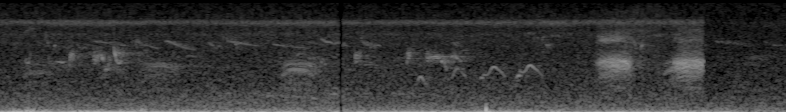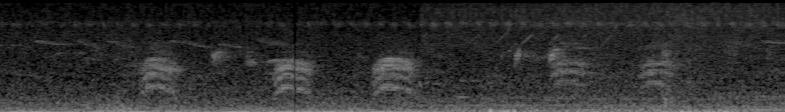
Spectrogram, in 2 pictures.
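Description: Outdoor birdsong: many small birds chirping, with a handful of louder, coarser calls between about four and nine seconds in, over a low steady rumble.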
